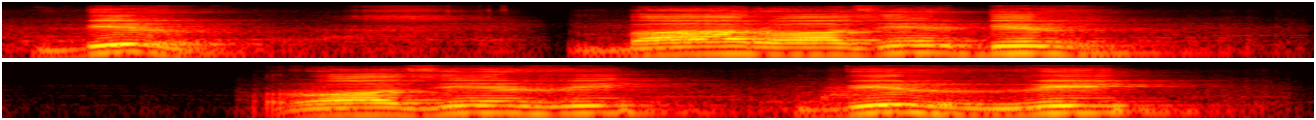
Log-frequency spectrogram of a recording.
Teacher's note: یہاں را سے پہلے زبر آیا ہوا ہے لیکن را کے نیچے زیر آیا ہوا ہے اس لیے را کو باریک کر کے پڑھیں گے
